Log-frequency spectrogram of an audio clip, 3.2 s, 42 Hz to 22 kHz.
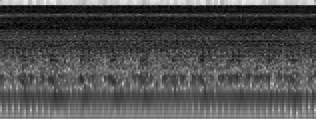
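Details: Used Honda EU1000i inverter generator, older model: smooth constant low drone with gentle even pulse, no misses, surging or hunting; running steady.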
